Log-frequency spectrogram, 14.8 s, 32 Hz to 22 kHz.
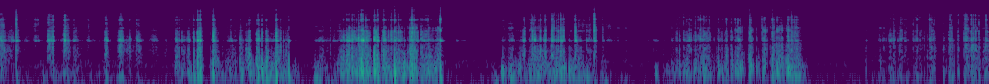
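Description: Fingernails scratch across the grained face of a small, solid bamboo wood cutting board held upright. Quick, crisp scratching strokes come in bursts separated by brief pauses, with a faint steady tone near 950 Hz running underneath. The sound is dry and bright.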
